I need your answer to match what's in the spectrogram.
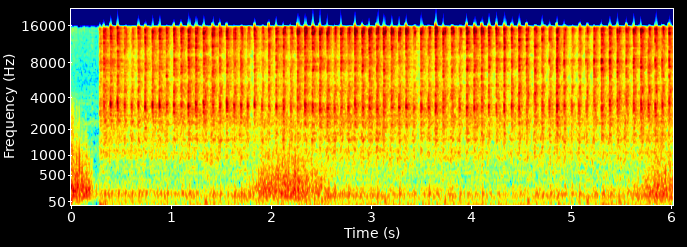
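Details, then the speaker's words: Honda Supremo motorcycle engine idling with a fast, dry cricket-like chirping chatter over the exhaust beat; worn, damaged rocker arm roller and camshaft found on teardown. "maingay Okay mga boss narinig niyo yung tunog mukhang rocker arm to mga sir"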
